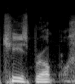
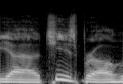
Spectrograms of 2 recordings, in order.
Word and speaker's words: Chesebro: Yes, just like cheese and bro. Not Chesebro, Chesebro. No, Chesebro.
